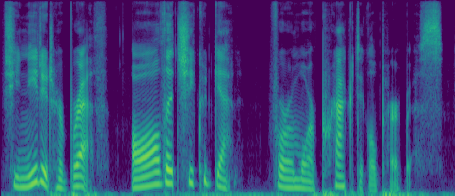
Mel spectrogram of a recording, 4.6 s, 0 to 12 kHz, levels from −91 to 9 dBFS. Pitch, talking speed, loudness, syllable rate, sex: 175 Hz, 185 wpm, -19 LUFS, 4.9 syllables/s, female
